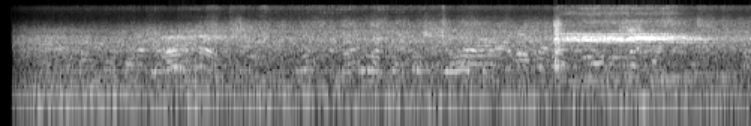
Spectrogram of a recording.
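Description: A crowd of men and women talks and shouts outdoors.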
